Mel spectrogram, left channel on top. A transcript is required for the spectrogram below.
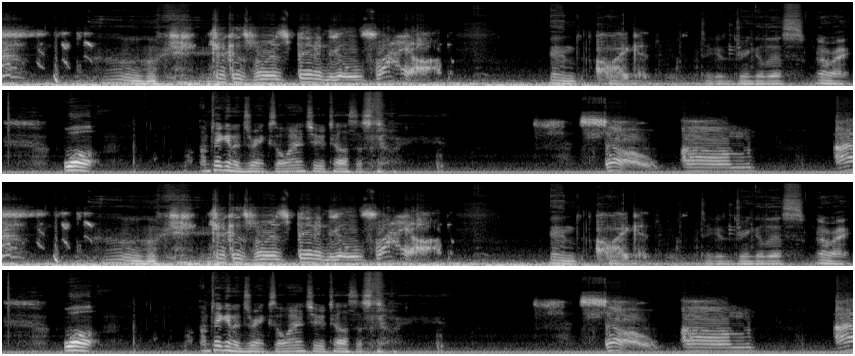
Oh, okay. Took us for a spin in the old psyop. And I like it. Take a drink of this. All right. Well, I'm taking a drink, so why don't you tell us a story? So,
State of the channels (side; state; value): both; identical; correlation 1.00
